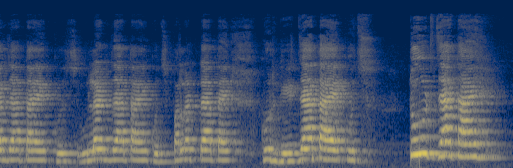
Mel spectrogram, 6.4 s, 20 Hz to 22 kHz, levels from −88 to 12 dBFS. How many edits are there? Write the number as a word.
zero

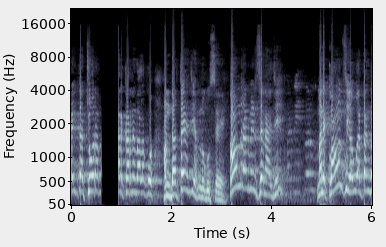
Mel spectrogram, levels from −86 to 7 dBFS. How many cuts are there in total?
one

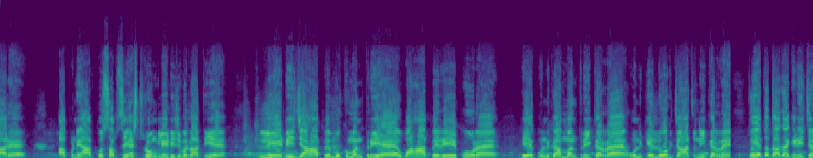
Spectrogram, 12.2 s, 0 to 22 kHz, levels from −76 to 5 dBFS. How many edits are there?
one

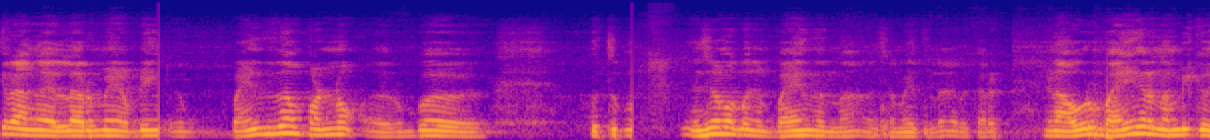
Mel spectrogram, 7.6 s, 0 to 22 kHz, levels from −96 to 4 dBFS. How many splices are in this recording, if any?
three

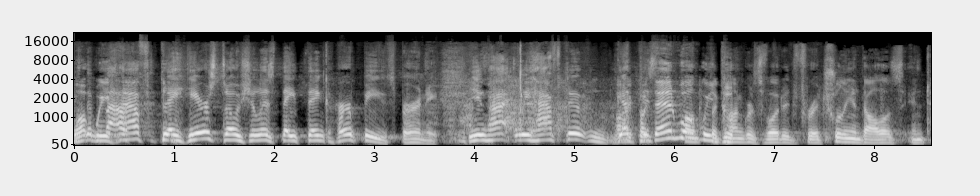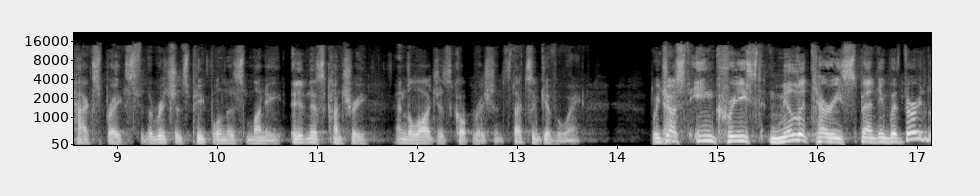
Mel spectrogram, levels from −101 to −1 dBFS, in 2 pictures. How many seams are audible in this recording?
one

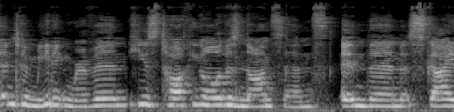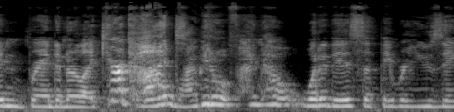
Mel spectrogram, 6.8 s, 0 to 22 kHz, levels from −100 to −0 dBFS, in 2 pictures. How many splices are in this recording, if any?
two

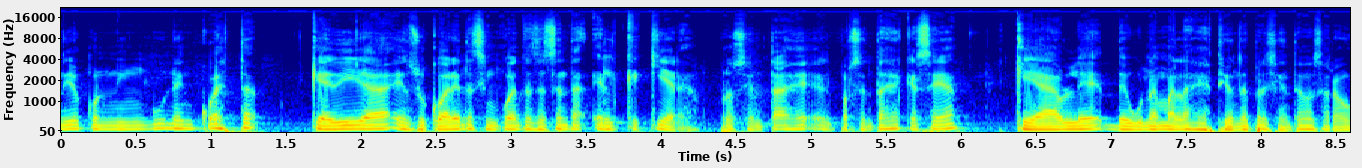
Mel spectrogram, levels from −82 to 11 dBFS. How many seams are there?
two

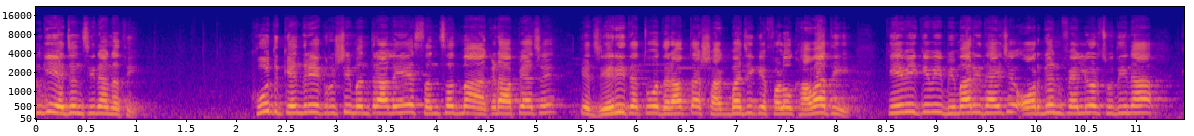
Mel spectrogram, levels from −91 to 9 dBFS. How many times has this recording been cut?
one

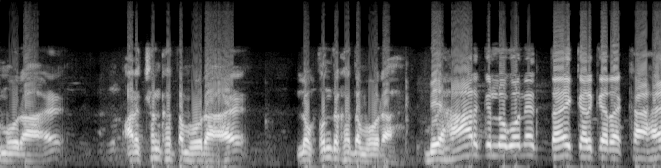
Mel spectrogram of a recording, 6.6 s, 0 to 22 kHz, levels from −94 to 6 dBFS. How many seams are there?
one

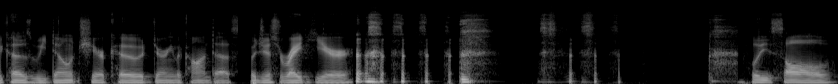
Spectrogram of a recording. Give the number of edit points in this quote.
three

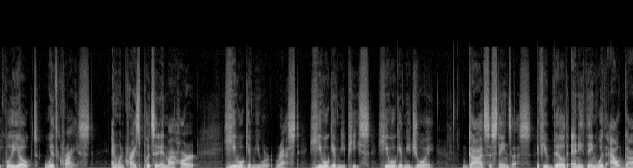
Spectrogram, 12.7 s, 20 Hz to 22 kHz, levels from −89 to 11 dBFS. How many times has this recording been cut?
one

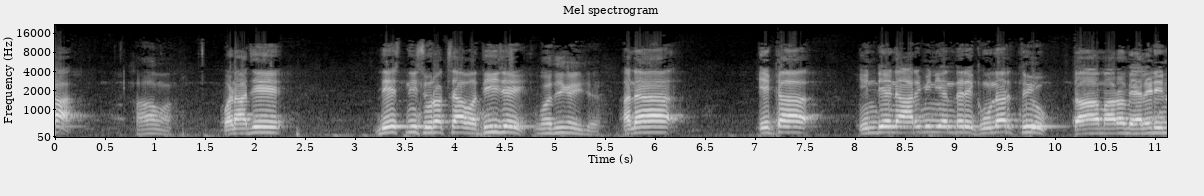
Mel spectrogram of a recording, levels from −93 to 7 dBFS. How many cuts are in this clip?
one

